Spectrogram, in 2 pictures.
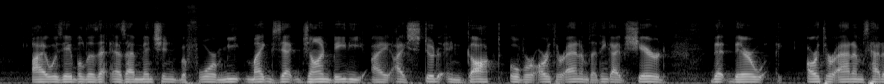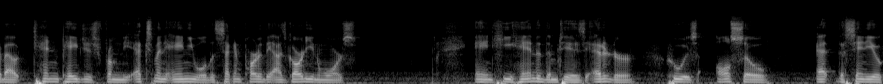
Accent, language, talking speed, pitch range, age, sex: American, English, 195 wpm, 105-120 Hz, 40-59, male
